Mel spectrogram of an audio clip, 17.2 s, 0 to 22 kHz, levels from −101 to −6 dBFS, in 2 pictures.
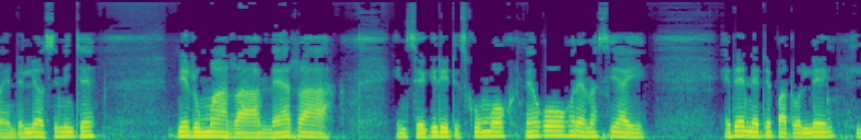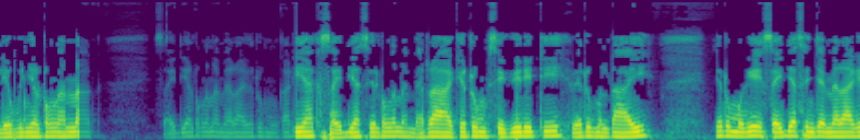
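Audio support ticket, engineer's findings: Overlapping chunks: short stutter/click at 3.73–3.76 s, 8.76–8.78 s and 13.78–13.80 s, spaced every 5 s. Each join replays about 21 ms of audio. Chunker or streaming buffer starts each block before the previous one ends.

One channel inverted: speech drops by about 23 dB from 9.40 to 11.56 s, leaving a faint residue. Likely one stereo leg flipped in polarity, so the centred speech cancels on the mono sum. Check the downmix or channel-routing stage.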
